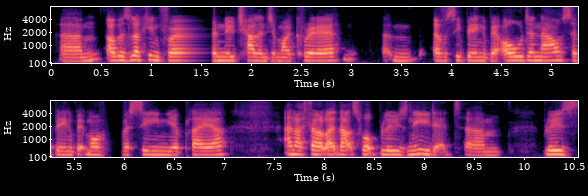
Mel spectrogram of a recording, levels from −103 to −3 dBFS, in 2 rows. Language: English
